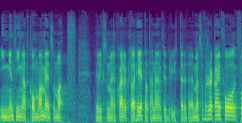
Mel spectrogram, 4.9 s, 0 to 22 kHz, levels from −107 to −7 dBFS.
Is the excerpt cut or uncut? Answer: cut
